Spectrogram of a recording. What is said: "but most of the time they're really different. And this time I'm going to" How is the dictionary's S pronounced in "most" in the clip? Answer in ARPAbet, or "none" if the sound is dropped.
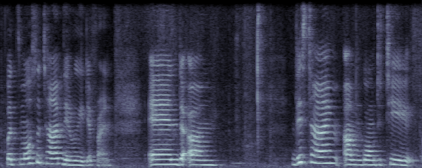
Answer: none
